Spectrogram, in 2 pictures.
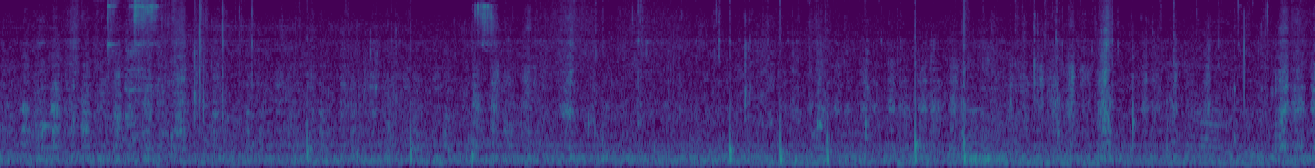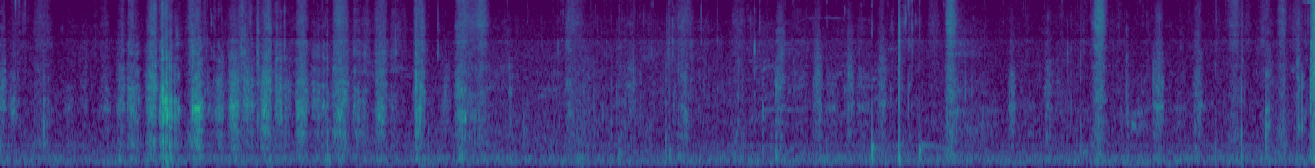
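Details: An Alaskan Malamute pants in quick, breathy bursts, with a louder spell near the middle.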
